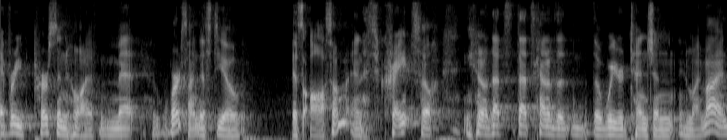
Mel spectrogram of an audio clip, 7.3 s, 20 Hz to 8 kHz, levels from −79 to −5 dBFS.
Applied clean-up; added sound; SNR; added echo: none; none; none; none.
